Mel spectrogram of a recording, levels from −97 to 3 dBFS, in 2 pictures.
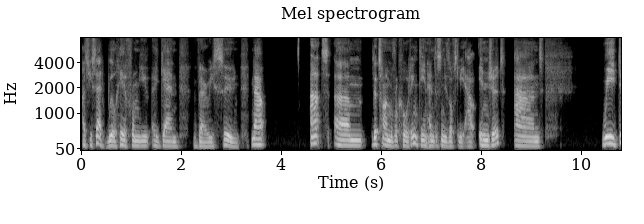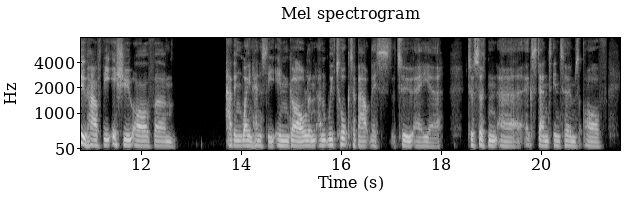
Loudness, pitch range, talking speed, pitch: -25 LUFS, 120-145 Hz, 145 wpm, 130 Hz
